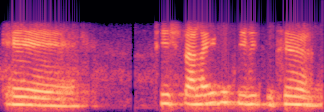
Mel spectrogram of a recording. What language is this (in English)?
Bodo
